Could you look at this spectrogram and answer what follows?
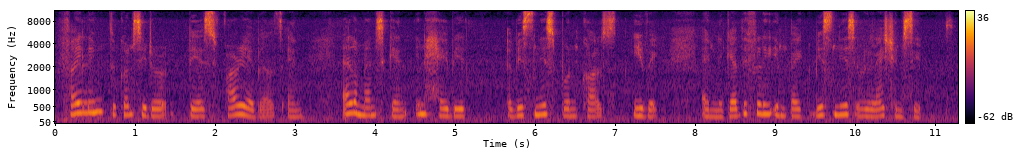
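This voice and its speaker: A young woman reading a scripted lesson as a student presenter, in a careful, slightly halting way. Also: a little high, darkish tone, a little hiss or hum, poor audio. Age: young adult.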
